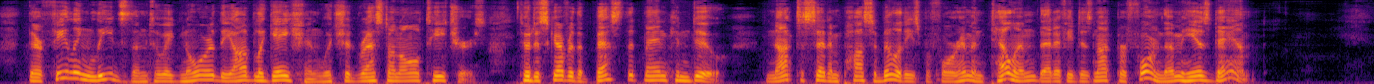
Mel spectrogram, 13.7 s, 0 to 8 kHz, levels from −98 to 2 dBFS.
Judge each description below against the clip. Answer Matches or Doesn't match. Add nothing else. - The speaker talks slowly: Doesn't match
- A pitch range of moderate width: Matches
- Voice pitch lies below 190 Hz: Matches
